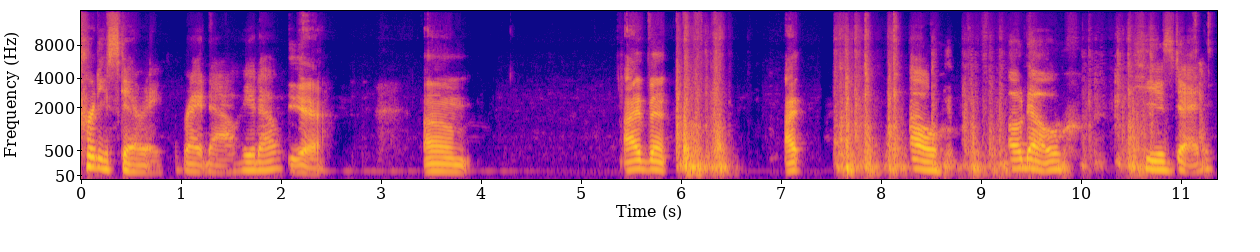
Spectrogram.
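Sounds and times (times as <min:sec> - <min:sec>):
speech: 0:00.0 - 0:02.5, 0:03.4 - 0:04.0, 0:05.4 - 0:11.3
door creaking: 0:05.8 - 0:06.6, 0:07.5 - 0:11.3.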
